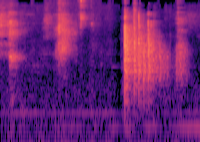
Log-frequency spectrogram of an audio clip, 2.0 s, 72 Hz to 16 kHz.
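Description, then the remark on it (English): Dice rolled for a history check clatter and tumble across a hard tabletop, a few light clicks followed by a sharp rattling burst around the middle that trails into quick bright taps; the roll comes to a 9. “Now let's roll a history check.”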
